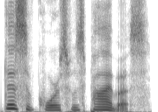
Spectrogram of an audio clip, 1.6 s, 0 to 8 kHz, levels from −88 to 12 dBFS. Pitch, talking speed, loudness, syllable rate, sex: 200 Hz, 190 wpm, -20 LUFS, 5.0 syllables/s, female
